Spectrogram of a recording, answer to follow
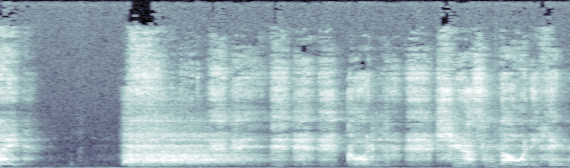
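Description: A cartoon character's long, breathy gasp about a second in, followed by short, squeaky vocal noises.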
